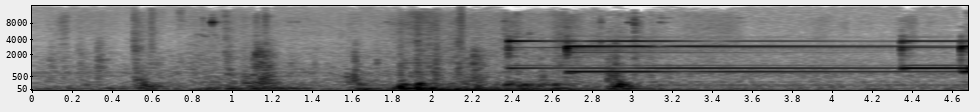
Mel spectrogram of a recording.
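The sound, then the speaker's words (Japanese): A motion sensor chime from a transmitter-and-chime set rings out clearly with bright, sustained electronic tones as a person approaches the sensor, after some soft handling thumps and rustling, then sounds again briefly near the end. Fairly loud, no talking. The chime unit is a rectangle about 8 cm across. “人が近づきますとチャイムが鳴ります。”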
